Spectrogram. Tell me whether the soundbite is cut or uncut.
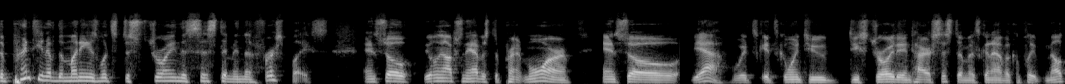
cut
